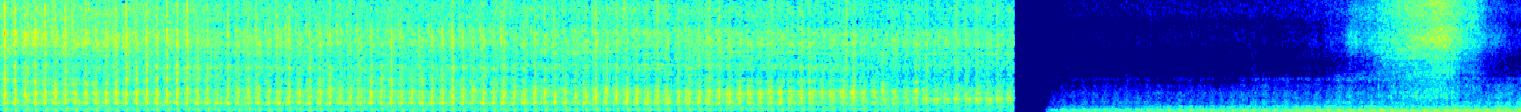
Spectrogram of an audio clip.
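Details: Engine at idle with a regular knock about three times a second keeping time with the engine; a knock inside the motor.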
